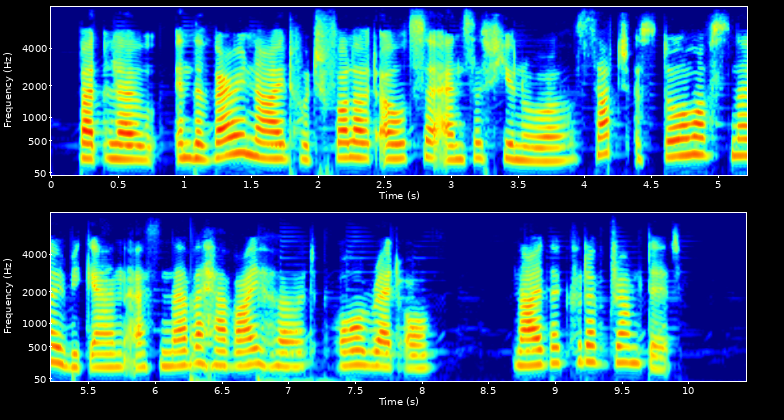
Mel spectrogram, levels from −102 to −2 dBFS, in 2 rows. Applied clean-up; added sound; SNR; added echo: neural mask model DeepFilterNet 3.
